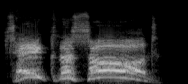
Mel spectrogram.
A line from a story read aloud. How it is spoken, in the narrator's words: Grimaldus roared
